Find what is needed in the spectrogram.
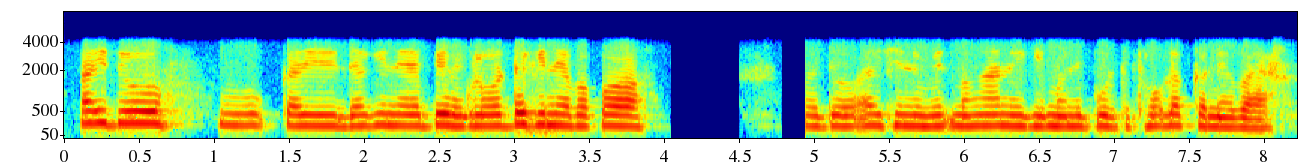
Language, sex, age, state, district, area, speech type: Manipuri, female, 45-60, Manipur, Churachandpur, rural, conversation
